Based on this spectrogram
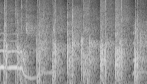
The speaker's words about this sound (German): Und ich glaube, es ist auch noch einen dicken Applaus werden. Das können wir eigentlich jetzt gleich machen.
